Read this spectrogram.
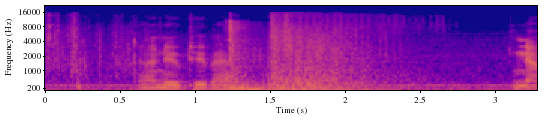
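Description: A gun fires a loud burst.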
